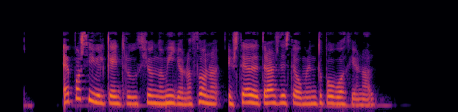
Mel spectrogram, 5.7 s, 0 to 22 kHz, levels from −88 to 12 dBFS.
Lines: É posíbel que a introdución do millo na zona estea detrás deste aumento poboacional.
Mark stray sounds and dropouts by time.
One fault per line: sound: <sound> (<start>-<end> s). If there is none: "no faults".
no faults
